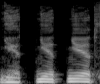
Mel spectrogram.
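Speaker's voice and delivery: frantic, panicked hiss. Narrator reads Charlie pulling his wife back from the policeman, a panicked hiss. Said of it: "в панике прошипел он".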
